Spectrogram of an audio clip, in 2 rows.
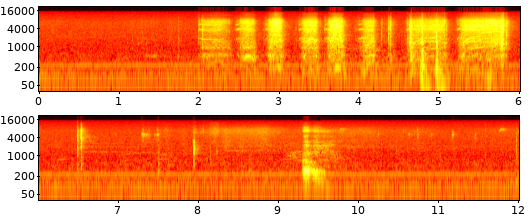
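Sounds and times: cordless drill whining in bursts: 0:02.0 - 0:05.9.

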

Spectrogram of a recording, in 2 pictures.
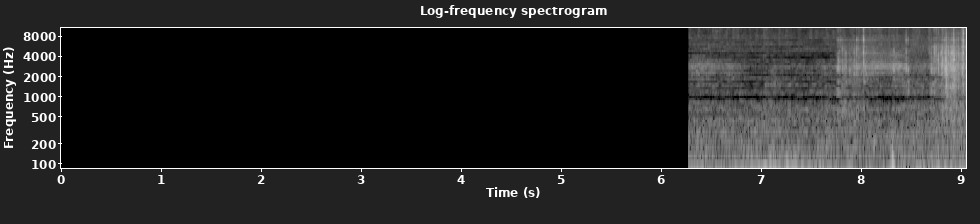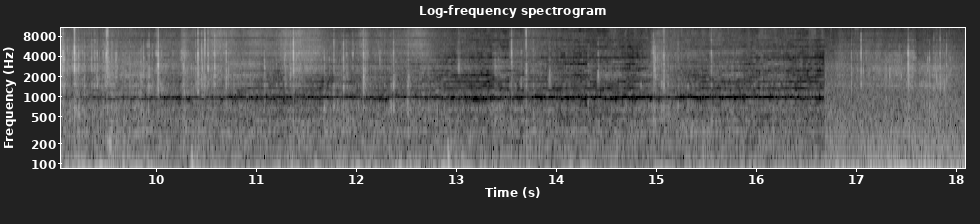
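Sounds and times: plastic sack crinkling: 0:07.7 - 0:16.0, 0:16.7 - 0:18.0
dry mix pouring with gritty patter: 0:07.7 - 0:18.0.

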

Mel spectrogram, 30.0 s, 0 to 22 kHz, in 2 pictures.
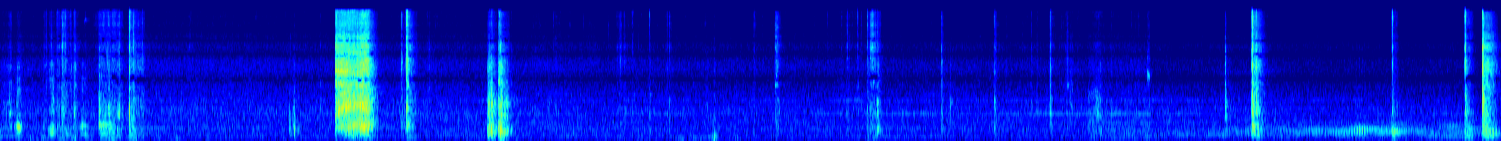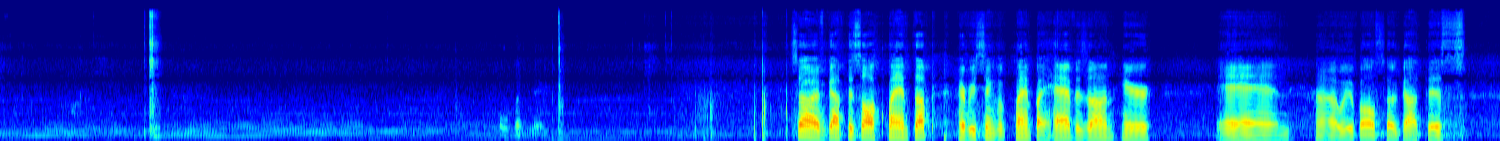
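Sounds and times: rustle: 0:00.0 - 0:20.4.

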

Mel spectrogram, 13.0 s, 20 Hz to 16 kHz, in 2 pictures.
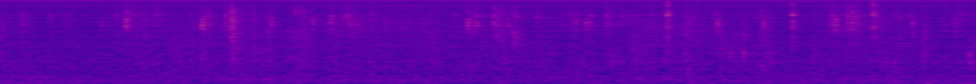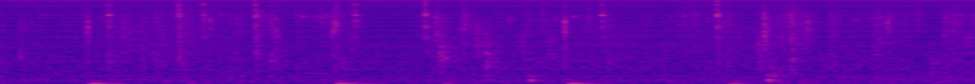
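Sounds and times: mouse and keyboard clicking: 0:03.2 - 0:10.7.

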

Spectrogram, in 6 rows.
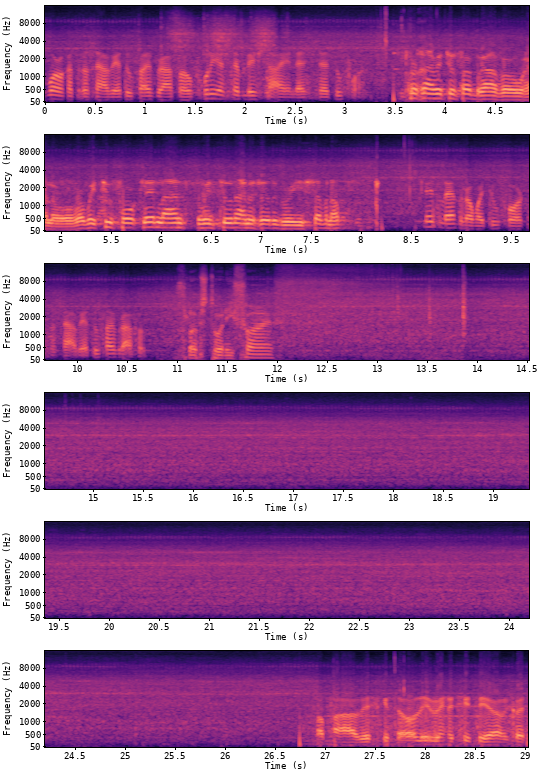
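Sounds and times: rushing hiss of air: 0:01.2 - 0:02.5, 0:11.9 - 0:13.2.

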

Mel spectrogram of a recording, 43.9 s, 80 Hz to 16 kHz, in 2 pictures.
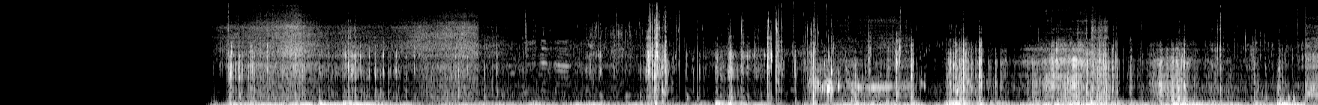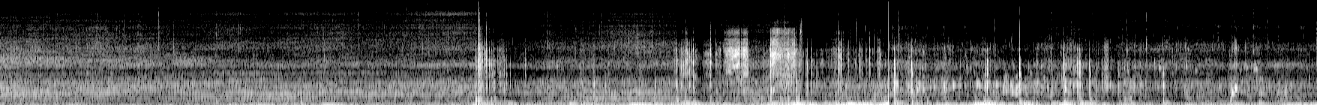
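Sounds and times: water splashing and sloshing: 0:03.5 - 0:43.9
muffled underwater hush: 0:21.8 - 0:43.8.

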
